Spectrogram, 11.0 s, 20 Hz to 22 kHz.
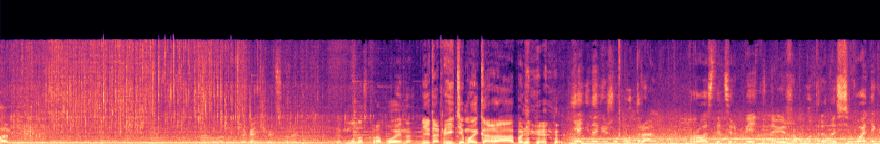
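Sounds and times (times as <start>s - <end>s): water hissing from hose nozzle: 0.0s - 4.2s.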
